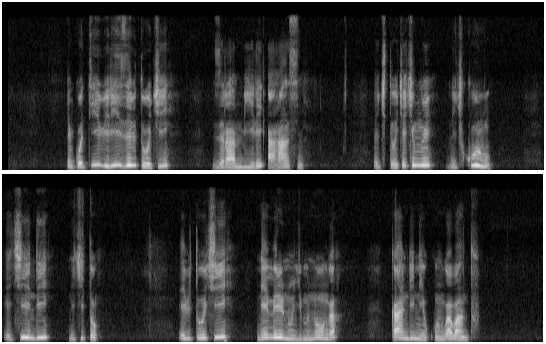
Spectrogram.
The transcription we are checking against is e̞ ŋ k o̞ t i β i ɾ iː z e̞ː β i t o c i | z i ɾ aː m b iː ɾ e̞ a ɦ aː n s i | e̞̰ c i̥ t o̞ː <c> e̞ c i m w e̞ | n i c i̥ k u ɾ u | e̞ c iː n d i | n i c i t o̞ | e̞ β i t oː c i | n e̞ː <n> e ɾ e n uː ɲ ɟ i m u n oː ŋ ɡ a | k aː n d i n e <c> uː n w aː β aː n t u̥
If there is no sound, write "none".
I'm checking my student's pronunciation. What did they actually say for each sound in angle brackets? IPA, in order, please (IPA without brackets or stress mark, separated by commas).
c, m, k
